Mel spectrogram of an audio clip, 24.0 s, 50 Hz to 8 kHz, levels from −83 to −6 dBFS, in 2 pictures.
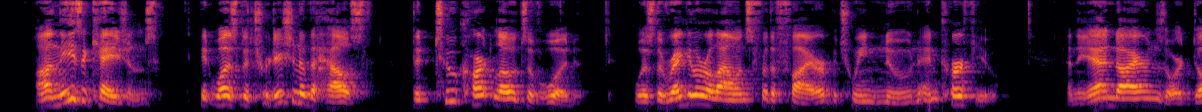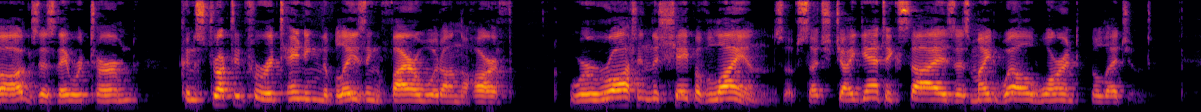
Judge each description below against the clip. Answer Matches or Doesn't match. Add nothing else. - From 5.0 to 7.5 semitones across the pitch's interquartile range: Matches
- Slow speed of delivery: Doesn't match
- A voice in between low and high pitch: Matches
